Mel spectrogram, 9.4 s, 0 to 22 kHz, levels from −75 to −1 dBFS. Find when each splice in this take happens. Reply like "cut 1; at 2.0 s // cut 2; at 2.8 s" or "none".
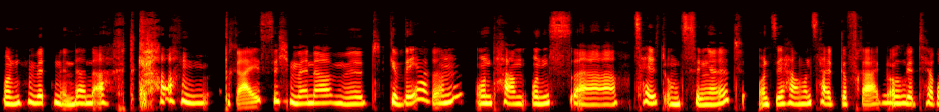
cut 1; at 4.7 s // cut 2; at 6.3 s // cut 3; at 7.5 s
